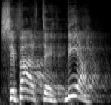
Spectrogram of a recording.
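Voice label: Italian; 索杰恩（守望先锋2）/终极技能; 意大利语; Si parte! Via!; 出发吧！上！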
